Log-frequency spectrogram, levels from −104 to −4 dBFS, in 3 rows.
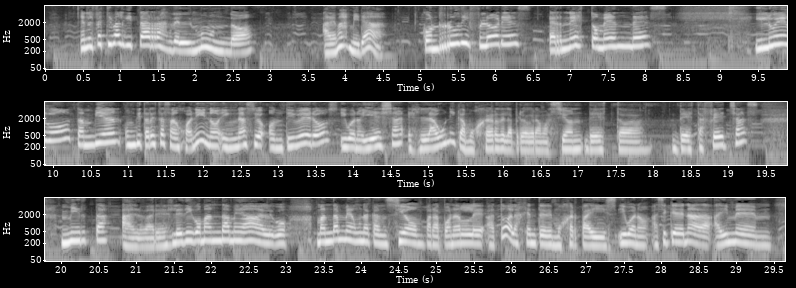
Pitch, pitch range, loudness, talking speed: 220 Hz, 180-265 Hz, -18 LUFS, 125 wpm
